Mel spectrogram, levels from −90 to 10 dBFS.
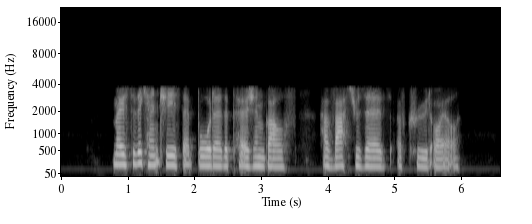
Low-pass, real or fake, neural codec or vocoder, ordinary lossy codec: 3.6 kHz; fake; codec, 16 kHz in and 24 kHz out, 1 kbps, XY-Tokenizer; none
